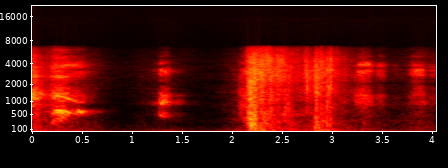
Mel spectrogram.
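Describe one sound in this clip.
A young woman gasps in shock.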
